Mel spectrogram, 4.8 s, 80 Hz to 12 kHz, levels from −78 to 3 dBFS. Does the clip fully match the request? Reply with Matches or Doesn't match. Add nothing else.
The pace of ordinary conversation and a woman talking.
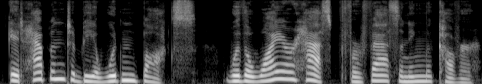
Matches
